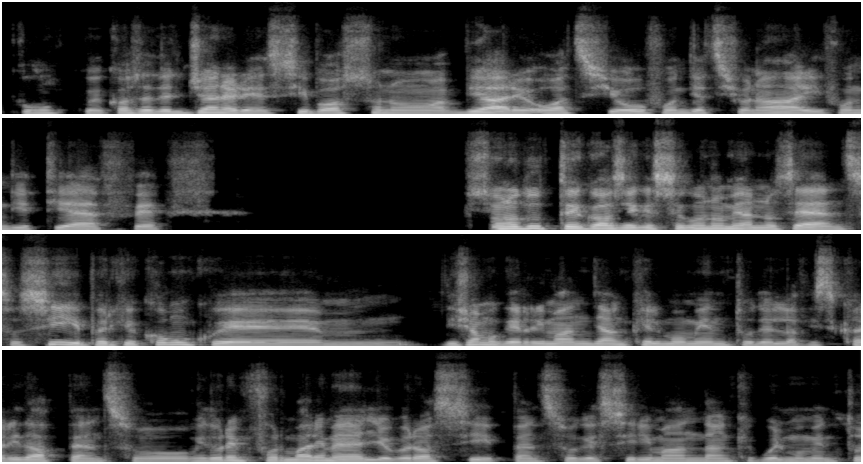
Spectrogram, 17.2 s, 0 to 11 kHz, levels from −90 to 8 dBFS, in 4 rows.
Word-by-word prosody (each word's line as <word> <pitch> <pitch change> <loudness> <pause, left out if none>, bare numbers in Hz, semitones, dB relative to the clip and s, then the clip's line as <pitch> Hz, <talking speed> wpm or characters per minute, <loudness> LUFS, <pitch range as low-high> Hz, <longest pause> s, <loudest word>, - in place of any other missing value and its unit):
comunque 140 -2 -7
cose 140 +2 0
del 145 0 0
genere 140 -3 +3
si 145 - -2
possono 140 -1 -2
avviare 140 +1 +4
o 140 - +1
azio 140 +1 0
fondi 140 -1 -4
azionari, 140 0 0
fondi 140 +1 -6
ETF. 135 -2 -2 1.5
Sono 175 +1 +4
tutte 195 -2 +5
cose 165 -2 +5
che 160 - +1
secondo 160 +1 +3
me 165 - +4
hanno 150 -1 +2
senso. 140 -1 +2
Sì, 175 +4 +2
perché 150 +2 -1
comunque, 140 -7 0
mhmm, 130 -1 -11
diciamo 155 +3 0
che 145 0 +2
rimandi 145 +1 -1
anche 150 +1 -1
il 145 - 0
momento 145 0 -3
della 140 -1 -3
fiscalità, 140 +3 -2
penso. 130 -1 -5
Mi 135 - -5
dovrei 150 +4 +1
informare 150 0 -1
meglio, 145 -4 +1
però 140 +1 -1
sì, 140 -2 -5
penso 135 +1 -7
che 135 0 -4
si 140 - -3
rimanda 135 -1 -4
anche 135 +1 -8
quel 140 -1 -4
momento 135 +3 -6
140 Hz, 165 wpm, -22 LUFS, 135-150 Hz, 1.5 s, tutte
